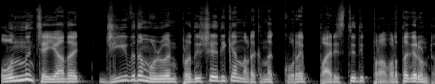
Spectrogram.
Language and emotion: Malayalam, angry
